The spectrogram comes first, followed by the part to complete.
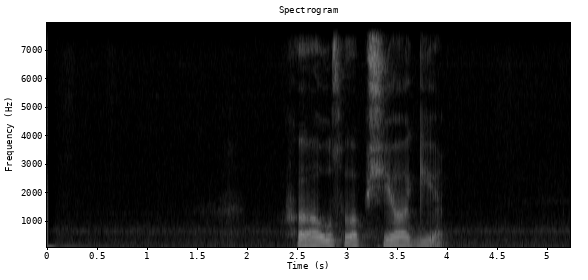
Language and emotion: Russian, sad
